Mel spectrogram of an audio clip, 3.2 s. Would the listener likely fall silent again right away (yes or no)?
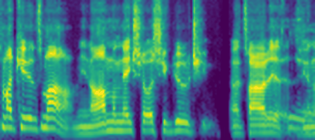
no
